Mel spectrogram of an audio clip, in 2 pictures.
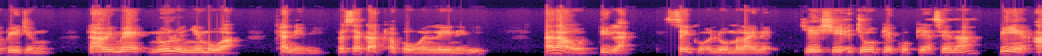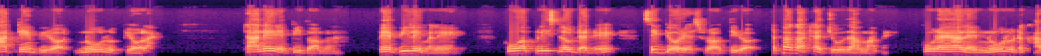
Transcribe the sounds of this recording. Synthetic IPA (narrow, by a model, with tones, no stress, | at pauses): pe˦d͡ʑɪ̃˨mbu˨ | d̥a˨be˨mɛ̰˦˨no̰˦˨lo˨ɲɪ̃˦mbo̰˦˨ɡa̰˦˨ | kʰa˦ʔne˨bi˦b̥ə˨zɛ˦kːä̰˦˨tʰwɛ˦pʰːo̰˦˨wɪ̃˦˨le˦ne˨bi˦ | ʔɛ˦˨ɾa˨ɣo˨t̪ḭ˦˨la̰˦ɪʔ | se˦ɪkːo˨ʔəlo˨məla˦ɪnɛ̰˦˨ | je˨ʃe˨ʔət͡ɕo˦ʔəpjɪ˦ʔkːo˨pjã˨nsʰɪ̃˦nd̪ða˨pḭ˦˨jɪ̃˨ʔa˦tɪ̃˦˨mpi˦ɾɔ̰˦˨no˦lo̰˦˨pjɔ˦la̰˦ɪʔ | d̥a˨nɛ̰˦˨dɪ̃˨mpḭ˦˨t̪wa˦məla˦ | b̥ɛ˨pi˦lẽ˦ɪ̃˨məlʔɛ˦ | ko˨ɡa̰˦˨pəli˦˨slo˦ʊtːa˦˨tːɛ˨ | se˦ɪpjɔ˦˨ɾɛ˨so˨ɾa̰˨ɡo̰˨t̪ḭ˦˨ɾɔ̰˦˨təpʰɛ˦kːa̰˦˨tʰɛ˦ʔ̚t͡ɕo˦za˦ma̰˨bɛ˦ | ko˨ɾã˨ɪ̃ŋa̰˦˨lɛ˦no˦˨lo̰˦˨təkʰa˨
